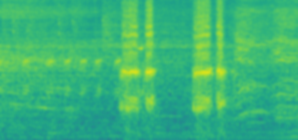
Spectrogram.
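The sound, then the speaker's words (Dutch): Two loud frog croaks, each a quick double-pulsed ribbit, arrive about half a second apart as the frog is run over, over a low, steady background noise, with no one speaking. “Je hebt zojuist Kermit de Kikker plat gereden,”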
